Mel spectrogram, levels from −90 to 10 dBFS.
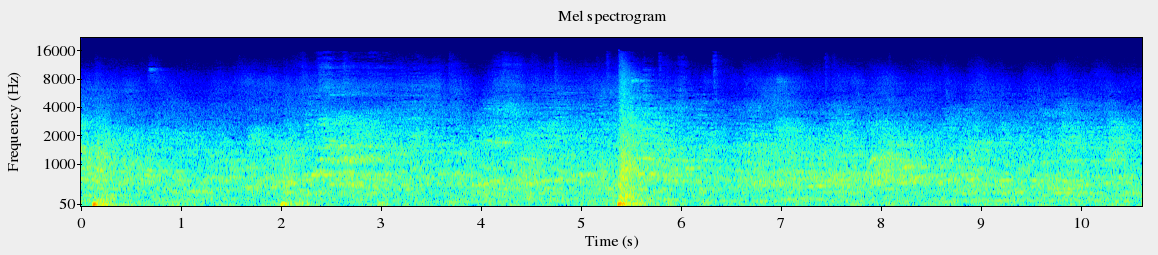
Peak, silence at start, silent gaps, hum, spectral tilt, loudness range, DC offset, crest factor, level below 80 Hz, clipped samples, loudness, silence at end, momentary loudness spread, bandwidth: -10 dBFS; 0 s; none; none; -5.5 dB/octave; 2 LU; under 0.1%; 22 dB; -38 dBFS; under 0.1%; -31 LUFS; 0 s; 6 LU; 15.5 kHz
